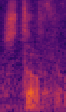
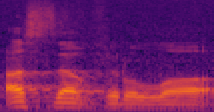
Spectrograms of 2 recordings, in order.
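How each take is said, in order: First: It is said quickly and hurriedly. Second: It is said slowly and thoughtfully. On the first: The phrase is rattled off just to reach a count. The speaker calls it wrong. "dia buru-buru tuh ya. Kayak balapan sama sebelahnya" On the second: The phrase is reflected on sincerely. The speaker calls it right. "Direnungi tapi ya"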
